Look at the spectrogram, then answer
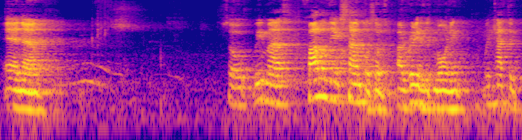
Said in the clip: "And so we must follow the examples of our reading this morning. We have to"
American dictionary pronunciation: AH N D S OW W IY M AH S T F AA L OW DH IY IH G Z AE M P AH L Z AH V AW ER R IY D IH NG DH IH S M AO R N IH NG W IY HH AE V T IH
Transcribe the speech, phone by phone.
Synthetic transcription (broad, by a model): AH N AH S OW W IY M AH S T F AA L OW DH IY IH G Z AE M P L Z AH V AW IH R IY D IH DH IH S M AO R N IH NG W IY HH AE F T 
